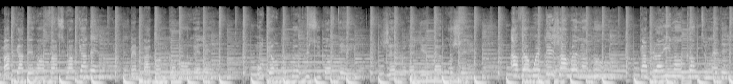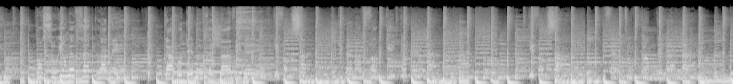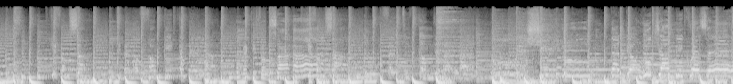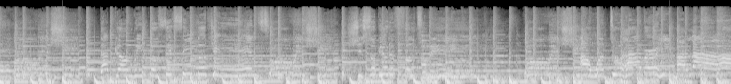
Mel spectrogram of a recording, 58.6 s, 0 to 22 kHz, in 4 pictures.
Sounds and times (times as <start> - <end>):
Soundtrack music: 0.0 - 58.6.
